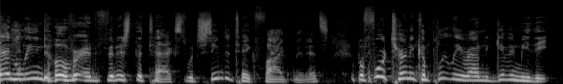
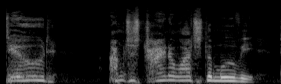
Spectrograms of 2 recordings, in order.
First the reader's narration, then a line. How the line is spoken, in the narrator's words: Trying not to make a scene and disturb everyone else, I whispered back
